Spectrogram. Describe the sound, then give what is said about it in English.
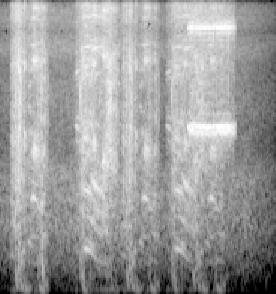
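Video game football: a string of heavy, thudding tackle impacts with grunting voices, then a steady high-pitched referee whistle blast lasting about half a second near the end. “Okay, so we got a whistle there. We got a lot of tackling.”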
